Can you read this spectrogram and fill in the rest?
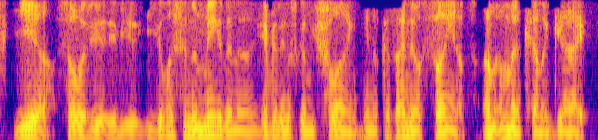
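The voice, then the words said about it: New York accent impression, some Boston. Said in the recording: “I got to work on my accent here. Too much Boston creeping into my New York accent ... It's actually sounding a little bit like him.”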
